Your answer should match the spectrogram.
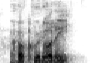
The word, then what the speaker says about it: Hokori: Absolut akzeptabel. Ja, Hokori wäre es. – Hokori.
